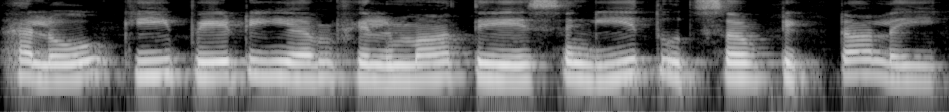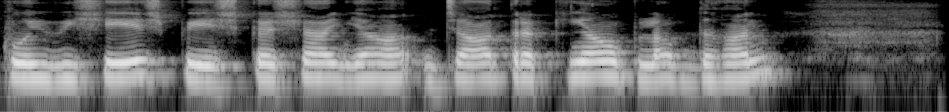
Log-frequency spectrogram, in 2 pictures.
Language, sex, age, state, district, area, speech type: Punjabi, female, 45-60, Punjab, Jalandhar, urban, read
